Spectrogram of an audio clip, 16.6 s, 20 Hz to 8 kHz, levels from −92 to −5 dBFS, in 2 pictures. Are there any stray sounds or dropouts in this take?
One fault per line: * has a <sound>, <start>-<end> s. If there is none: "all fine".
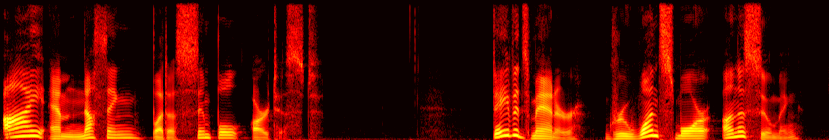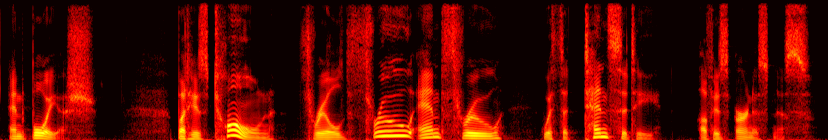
all fine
